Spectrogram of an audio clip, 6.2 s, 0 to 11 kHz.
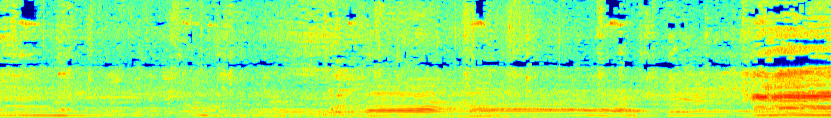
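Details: Continuous cattle mooing with overlapping voices: wavering, harmonic calls that arch up and down in pitch, strongest around 3 seconds, ending with a sharp, louder moo near 6 seconds.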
